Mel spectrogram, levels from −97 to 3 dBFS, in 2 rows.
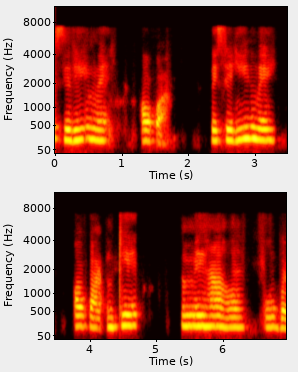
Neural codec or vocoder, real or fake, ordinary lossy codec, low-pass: codec, 16 kHz, 1 kbps, FreqCodec, smaller model; fake; none; 7.2 kHz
